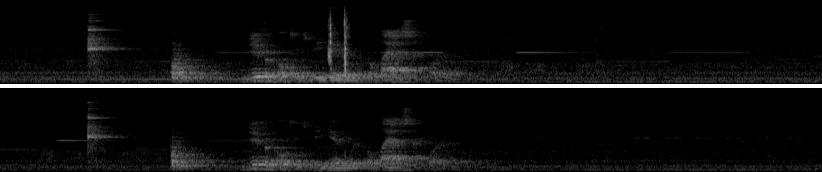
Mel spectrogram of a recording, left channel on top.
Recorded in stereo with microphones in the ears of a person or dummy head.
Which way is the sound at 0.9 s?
40° right (ahead or behind).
